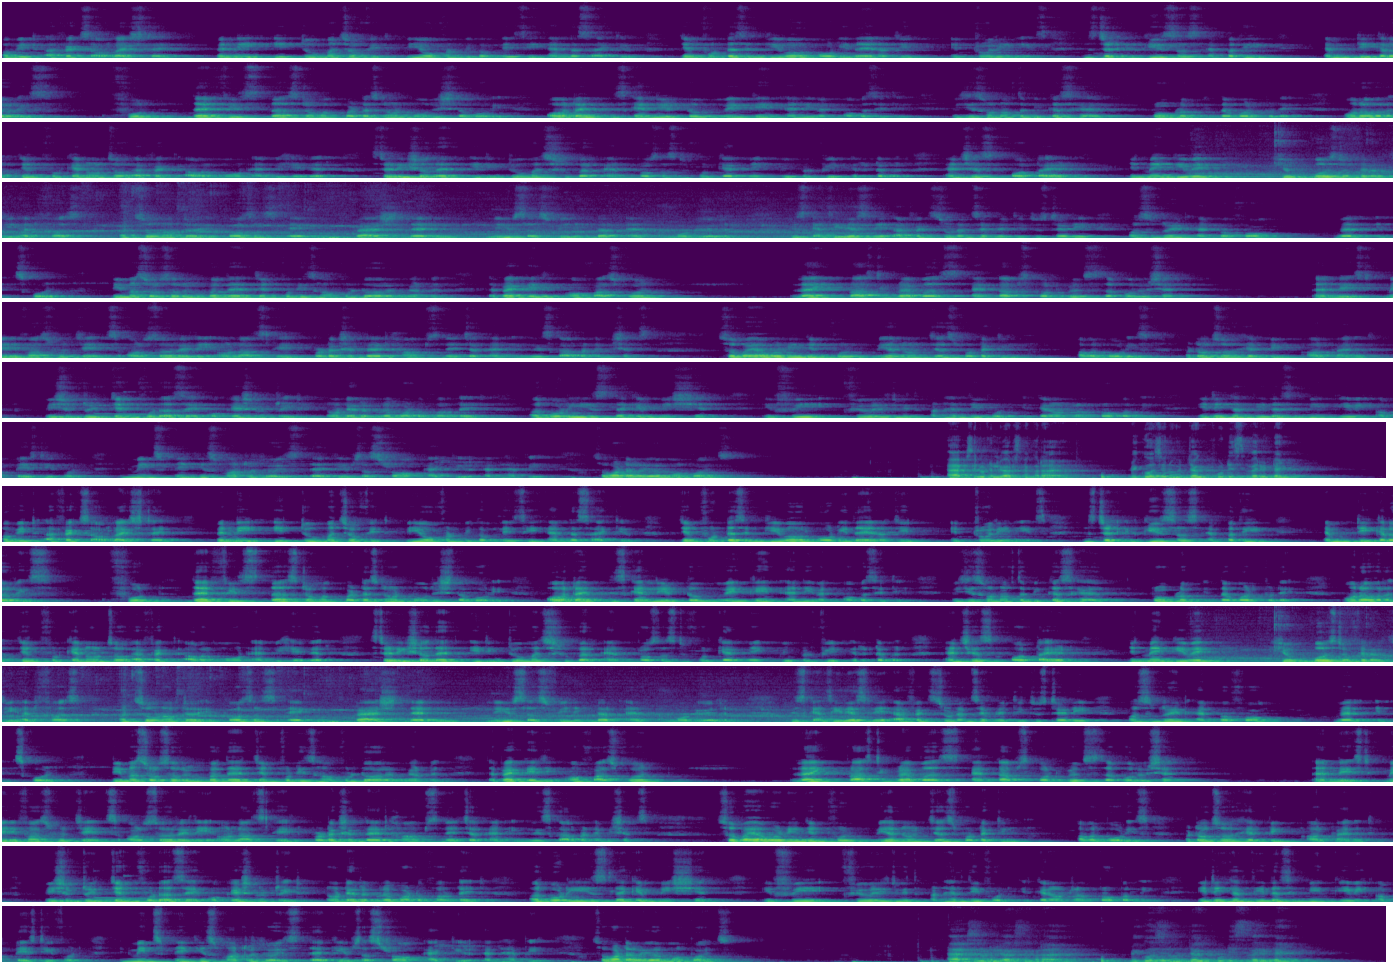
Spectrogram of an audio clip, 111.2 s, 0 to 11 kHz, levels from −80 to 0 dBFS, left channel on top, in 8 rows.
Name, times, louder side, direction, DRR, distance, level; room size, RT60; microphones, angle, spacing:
voice 1, 0.0-1.7 2.1-6.4 6.8-9.2 9.5-12.7 13.2-14.4 15.1-19.0 19.4-23.0 23.4-25.0 25.4-26.9 27.3-38.6 39.1-40.2 40.5-42.5 42.9-44.8 45.3-52.6 53.0-54.4 55.1-56.3 56.7-60.1 60.5-62.3 63.5-67.4 68.7-76.0 76.7-79.8 80.3-83.2 83.9-88.3 88.7-90.6 91.1-95.0 95.4-98.2 98.5-102.8 103.4-104.6 108.3-108.5, right 1 dB, 45° right, 6 dB, 1.2 m, -27 dB
sound 1, 39.6-50.4, equal, 20° right, 3.9 m, -40 dB
voice 2, 106.8-108.0 108.6-110.3, left 1 dB, 50° left, 2 dB, 2.1 m, -27 dB
16.0 x 8.4 x 9.2 m, 1.1 s
head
